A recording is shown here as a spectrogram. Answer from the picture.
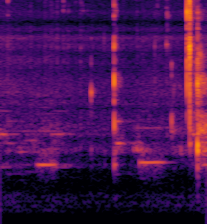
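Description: Faint, sparse computer-keyboard keystrokes, a few separate clicks while code is typed, with two brief faint steady tones in between.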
